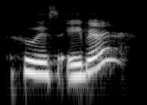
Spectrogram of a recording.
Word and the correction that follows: Herbert: Who is Frank Herbert is the correct answer. – Herbert? – I'm sorry. – I've never actually seen it. I was thinking H-E-R-B-E-R-T and I just mispronounced it.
